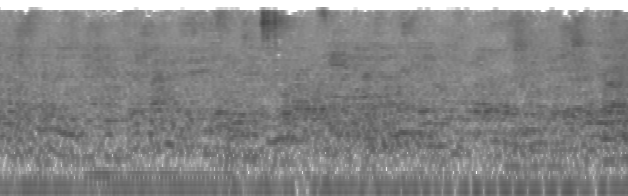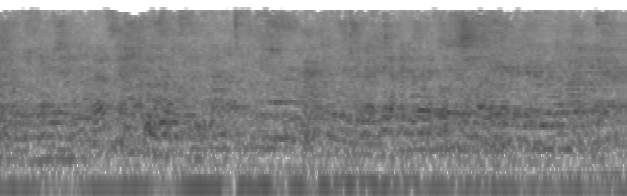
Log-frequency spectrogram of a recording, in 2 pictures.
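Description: A man speaks steadily to an audience in a large echoing hall.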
